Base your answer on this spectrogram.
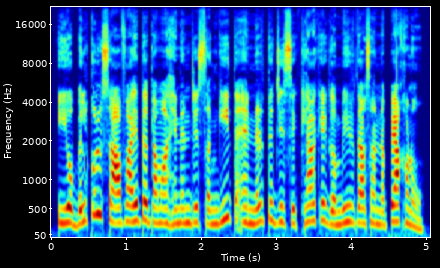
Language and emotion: Sindhi, angry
